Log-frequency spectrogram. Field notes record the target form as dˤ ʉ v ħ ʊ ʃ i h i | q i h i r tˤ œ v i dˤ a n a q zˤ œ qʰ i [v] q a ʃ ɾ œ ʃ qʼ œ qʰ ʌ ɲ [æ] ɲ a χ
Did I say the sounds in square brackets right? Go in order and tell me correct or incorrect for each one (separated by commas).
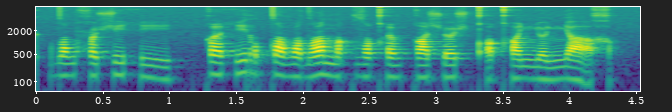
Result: correct, incorrect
